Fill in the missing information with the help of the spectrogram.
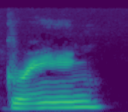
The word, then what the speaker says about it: Groening: Yeah, I believe it's pronounced Groening. I only say Groening.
